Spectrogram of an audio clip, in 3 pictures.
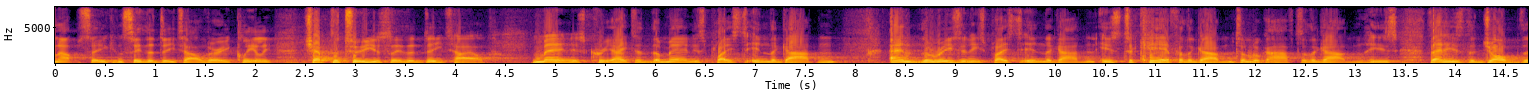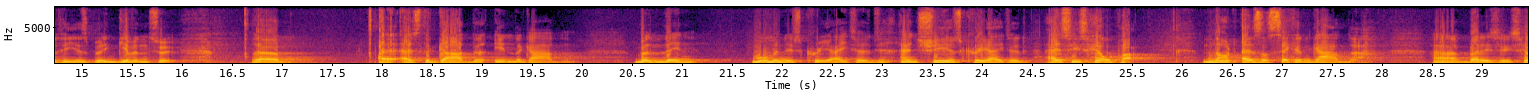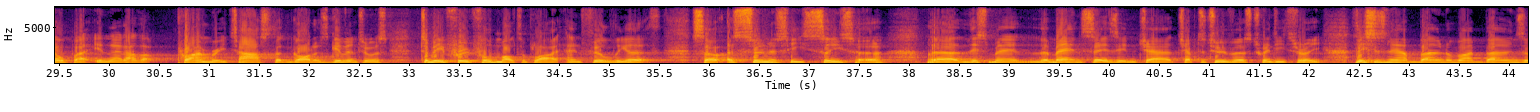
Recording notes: A talk given to Ministry Trainees at All Saints Church in Belfast, UK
